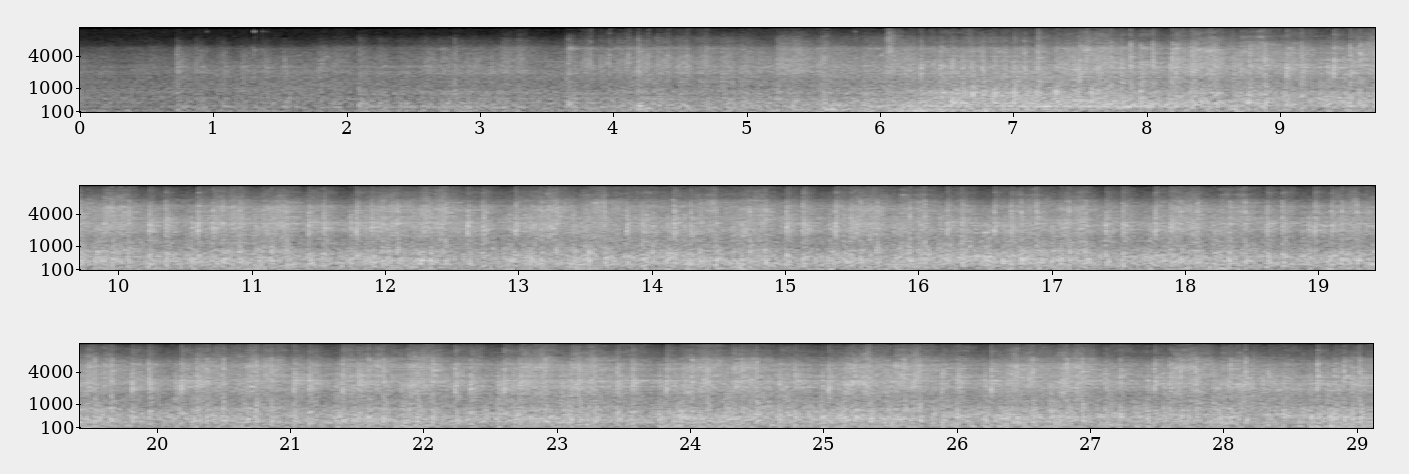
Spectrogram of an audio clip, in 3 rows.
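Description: Container freight train hauled by an EF210 electric locomotive, coming closer and then passing close by. The sound builds over the first six seconds or so, then holds as a steady loud rattle of wagon wheels clattering along the rails.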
